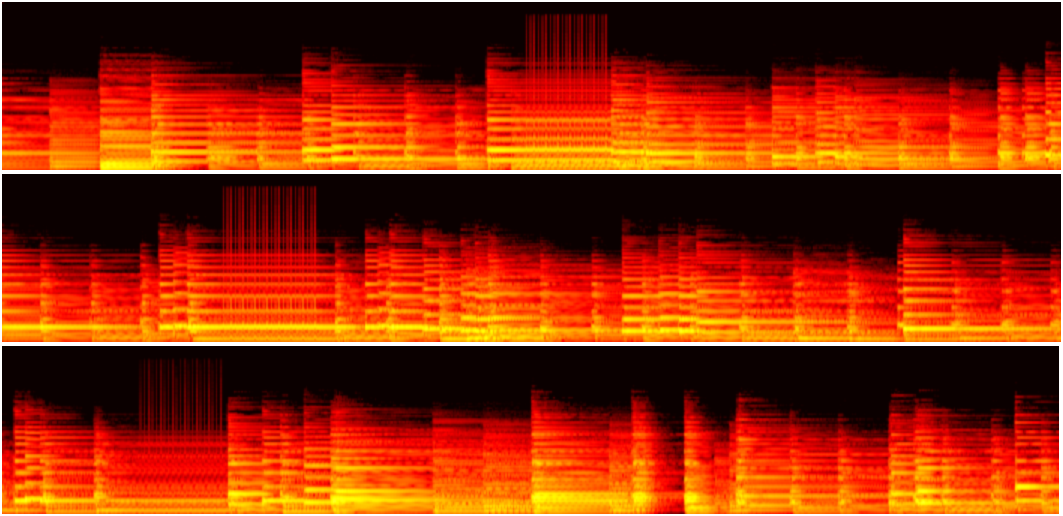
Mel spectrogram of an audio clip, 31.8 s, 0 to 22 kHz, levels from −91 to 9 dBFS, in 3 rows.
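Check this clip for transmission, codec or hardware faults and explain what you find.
Three system hang loops occur, at 5.24–6.08 s, 12.80–13.76 s and 22.56–23.40 s. Each time the system stalled while the hardware kept replaying a 40 ms buffer, giving a rough 25 Hz buzzing stutter. The waveform shows identical 40 ms blocks, and the spectrogram shows evenly spaced vertical striping.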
